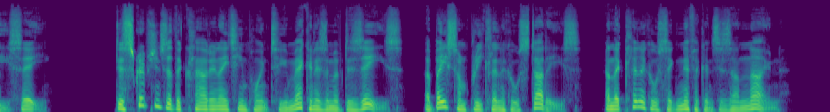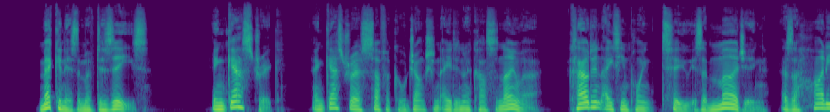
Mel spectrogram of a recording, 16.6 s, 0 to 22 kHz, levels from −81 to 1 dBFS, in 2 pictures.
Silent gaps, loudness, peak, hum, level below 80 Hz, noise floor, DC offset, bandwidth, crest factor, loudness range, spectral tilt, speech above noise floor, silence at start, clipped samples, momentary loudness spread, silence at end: 0.52-1.13 s, 4.07-4.23 s, 8.41-8.66 s; -21 LUFS; -4 dBFS; none; -46 dBFS; -88 dBFS; under 0.1%; 18.5 kHz; 18 dB; 3 LU; -5.5 dB/octave; 67 dB; 0 s; under 0.1%; 9 LU; 0 s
